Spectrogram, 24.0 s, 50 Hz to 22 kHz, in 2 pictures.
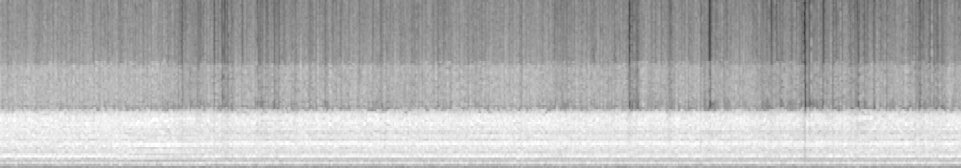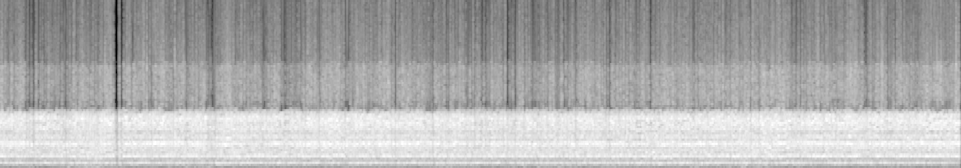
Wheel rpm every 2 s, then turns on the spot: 190, 210, 230, 230, 240, 230, 230, 230, 230, 230, 230, 240.
none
